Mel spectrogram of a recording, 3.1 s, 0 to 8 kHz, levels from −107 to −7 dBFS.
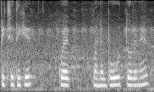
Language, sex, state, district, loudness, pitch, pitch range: Bengali, female, Assam, Hailakandi, -15 LUFS, 235 Hz, 225-245 Hz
